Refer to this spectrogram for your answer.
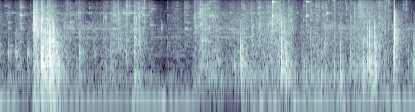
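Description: A mobile phone drops into a paper bag with a crisp rustling thud, followed by a few softer papery crinkles and small knocks as the bag shifts, against a quiet low hum.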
